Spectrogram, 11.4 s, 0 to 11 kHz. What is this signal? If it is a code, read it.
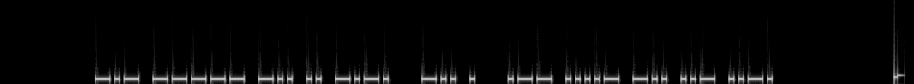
Morse code, heard as a keyed tone, about 21 wpm, 700 Hz. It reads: K0DIC DE W4DUF
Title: USA Callsign DE Callsign - 5 Characters - 20wpm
